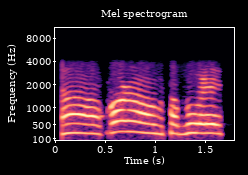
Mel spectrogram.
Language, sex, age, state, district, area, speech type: Odia, female, 45-60, Odisha, Sundergarh, rural, conversation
